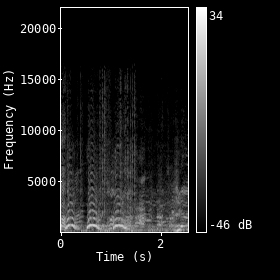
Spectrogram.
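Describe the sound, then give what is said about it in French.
Crowd noise in a packed rock concert venue in a cellar during soundcheck: loud, dense babble with rising-and-falling voiced shouts that keeps going with no pause. “Enfin, oh, c'est la balance. Et c'est bien blindé la salle.”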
